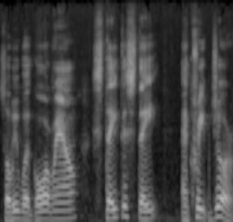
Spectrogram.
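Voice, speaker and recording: A man at medium pitch and moderate pace with ordinary pitch variation. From Philadelphia. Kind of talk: interview answer. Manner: casual storytelling.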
